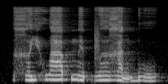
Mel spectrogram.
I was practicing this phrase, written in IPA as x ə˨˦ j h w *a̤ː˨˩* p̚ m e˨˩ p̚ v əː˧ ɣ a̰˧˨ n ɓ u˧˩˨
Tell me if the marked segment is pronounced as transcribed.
no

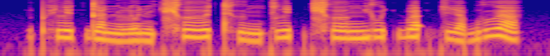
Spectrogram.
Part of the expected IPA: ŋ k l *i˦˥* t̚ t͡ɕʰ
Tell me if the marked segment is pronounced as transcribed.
yes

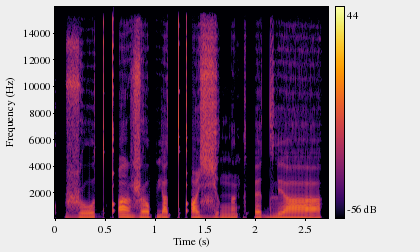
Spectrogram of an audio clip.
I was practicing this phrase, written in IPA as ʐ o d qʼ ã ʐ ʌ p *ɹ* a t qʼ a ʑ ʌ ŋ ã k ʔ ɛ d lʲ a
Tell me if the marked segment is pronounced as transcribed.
no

